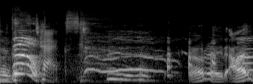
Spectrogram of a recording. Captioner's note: laughing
